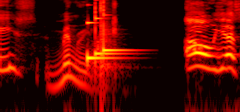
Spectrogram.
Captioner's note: beeping sound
